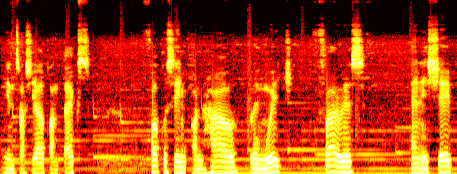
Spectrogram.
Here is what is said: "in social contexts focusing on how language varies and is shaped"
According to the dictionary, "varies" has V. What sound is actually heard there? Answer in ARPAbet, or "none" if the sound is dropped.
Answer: F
